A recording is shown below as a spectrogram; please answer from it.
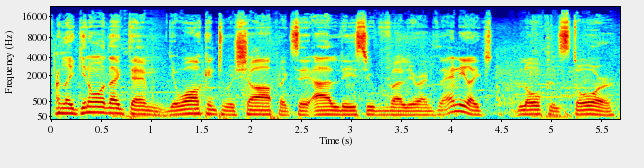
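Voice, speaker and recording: A young Irish vlogger delivers a comedic rant, rambling and swearing and saying "like" constantly. His voice is on the low side and fairly quick, with soft music playing behind him.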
